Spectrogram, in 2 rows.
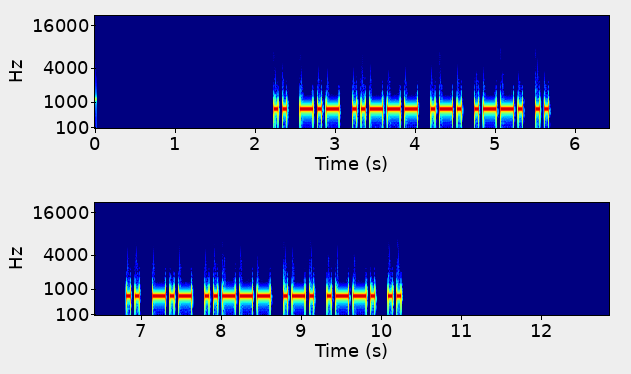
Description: Morse code, heard as a keyed tone, about 22 wpm, 700 Hz. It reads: IK2RPI IK2RPI
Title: DXCC-100 Call Signs - 6 Characters - Repeated 2x - 22wpm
